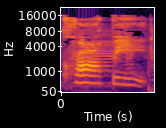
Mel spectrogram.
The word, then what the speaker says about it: crappie: It's pronounced crappie, Dad.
